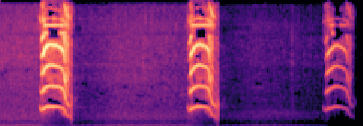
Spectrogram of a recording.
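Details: A young muntjac (baby barking deer) gives high, nasal bleats, each briefly rising then falling, with long pauses between.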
